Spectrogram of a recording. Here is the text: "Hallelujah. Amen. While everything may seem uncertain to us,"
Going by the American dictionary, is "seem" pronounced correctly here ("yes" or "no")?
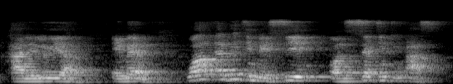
no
